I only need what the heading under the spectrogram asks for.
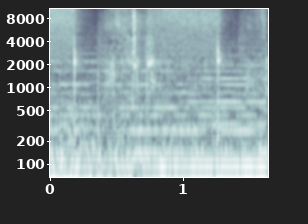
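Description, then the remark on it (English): Air being pumped into a bicycle tyre fitted with a repaired inner tube: three short, sharp hissing puffs at uneven intervals, set against a steady low background hum, with no voices. “Cautiously, we pumped it up to see whether it would hold.”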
